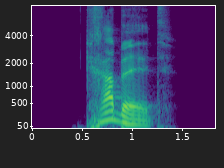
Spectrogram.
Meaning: inflection of krabbeln: 1. third-person singular present 2. second-person plural present 3. plural imperative
- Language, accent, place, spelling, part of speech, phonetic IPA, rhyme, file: German, Germany, Berlin, krabbelt, verb, [ˈkʁabl̩t], -abl̩t, De-krabbelt.ogg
